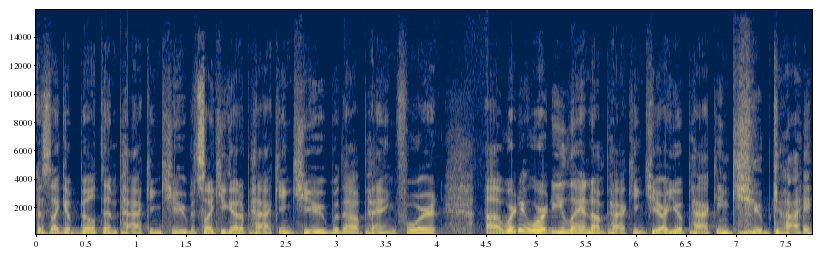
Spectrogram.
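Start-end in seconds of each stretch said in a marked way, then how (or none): 6.3-7.8 words spoken through laughter. Asking another speaker about packing cubes, laughing while talking. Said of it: "You couldn't even finish the sentence without".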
